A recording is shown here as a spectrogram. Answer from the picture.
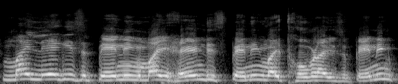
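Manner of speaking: very slow, deliberate demo of the wrong English; slow wrong example. Shown as a demonstration. Teacher slowly demonstrating the common Indian mistake. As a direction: drag out the mistake so students hear it. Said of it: "उसे अंग्रेजी में Penning बोलते हैं".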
